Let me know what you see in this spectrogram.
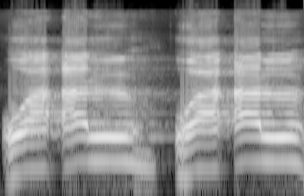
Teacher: ternyata ini bukan hamzah wasal, jadi alnya tetap dibaca. Wa al meskipun ada waw di depannya. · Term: hamzah qata'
